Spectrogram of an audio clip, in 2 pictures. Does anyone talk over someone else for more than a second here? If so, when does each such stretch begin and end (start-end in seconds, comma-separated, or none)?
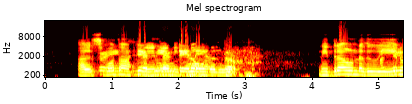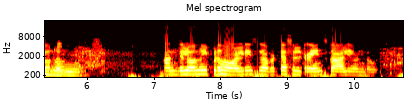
0.8-2.7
